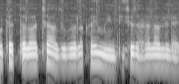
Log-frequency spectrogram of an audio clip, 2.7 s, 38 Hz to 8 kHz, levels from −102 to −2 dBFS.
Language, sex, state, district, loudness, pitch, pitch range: Marathi, male, Maharashtra, Sindhudurg, -18 LUFS, 125 Hz, 120-140 Hz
